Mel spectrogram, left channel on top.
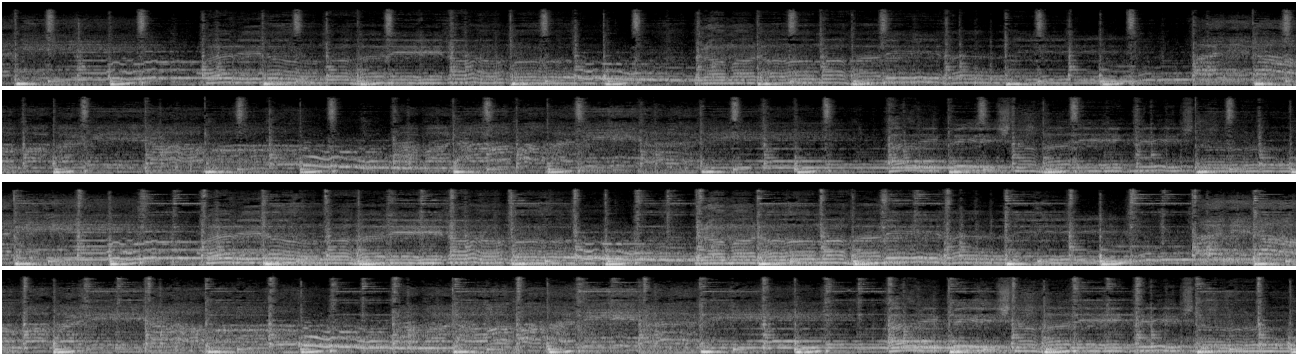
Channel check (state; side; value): quieter; left; 4.7 dB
